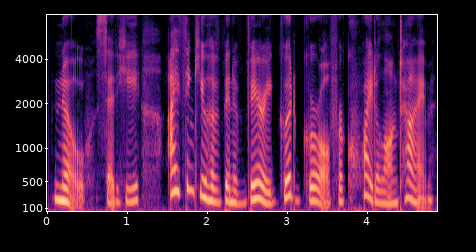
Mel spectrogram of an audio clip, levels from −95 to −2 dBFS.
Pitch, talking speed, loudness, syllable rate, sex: 215 Hz, 210 wpm, -20 LUFS, 4.4 syllables/s, female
